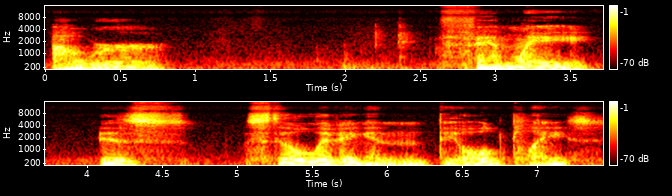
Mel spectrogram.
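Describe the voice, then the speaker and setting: A young adult man in a quiet, casual ASMR-style ramble, speaking candidly and hesitantly, often trailing off. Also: low-pitched, extremely slow, pauses often. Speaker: video maker.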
